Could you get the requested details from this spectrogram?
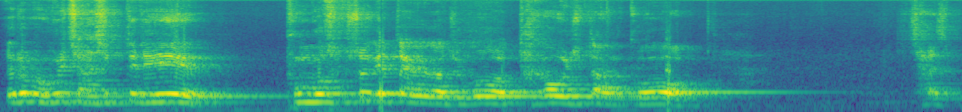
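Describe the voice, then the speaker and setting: In a church sanctuary, a man with a high-pitched, darkish voice preaches fairly quickly and emphatically. He calls for amens and acts out quotes from family members, and the distant mic gives an echoey church sound.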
